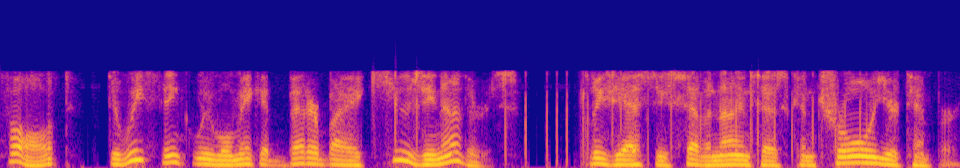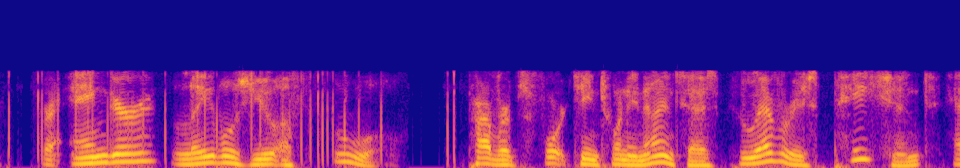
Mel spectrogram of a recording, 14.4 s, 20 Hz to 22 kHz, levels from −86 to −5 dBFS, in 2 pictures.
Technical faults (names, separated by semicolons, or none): GSM full-rate codec; GSM bit errors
